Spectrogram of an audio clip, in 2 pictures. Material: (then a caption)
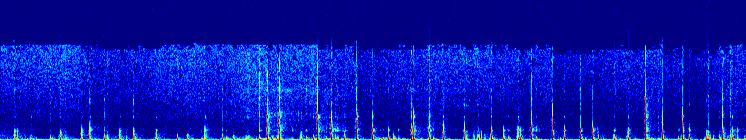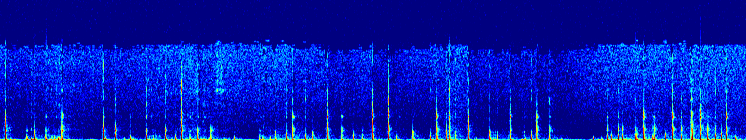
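Cork. Long nails and fingertips tap and scratch the surface of a solid, flat rectangular cork board held just above the microphone. The result is a fast, irregular run of short, dull, low thuds with almost no ring, interspersed with soft scratching. The tapping grows denser and busier toward the end.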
